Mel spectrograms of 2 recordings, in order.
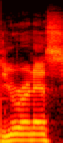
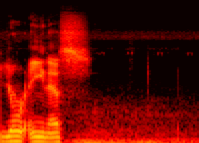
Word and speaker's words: Uranus: Yes, cuz I pronounce is actually pronounced Uranus. You don't have to pronounce it your anus, but obviously, you know, it happens enough times.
